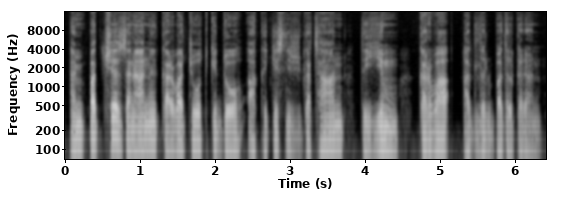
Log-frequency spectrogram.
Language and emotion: Kashmiri, neutral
